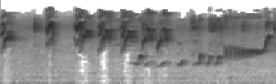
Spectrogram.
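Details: Training recording of white-rumped shama competition song: clusters of high bright notes, then lower clipped phrases and a fast buzzy trill at the end, over a faint low hum.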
